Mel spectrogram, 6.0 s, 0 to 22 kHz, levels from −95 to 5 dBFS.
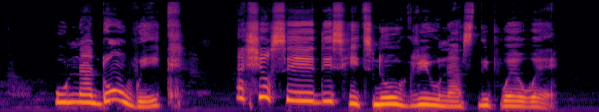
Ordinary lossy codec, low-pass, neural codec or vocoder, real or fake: none; none; none; real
